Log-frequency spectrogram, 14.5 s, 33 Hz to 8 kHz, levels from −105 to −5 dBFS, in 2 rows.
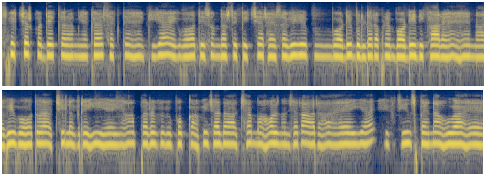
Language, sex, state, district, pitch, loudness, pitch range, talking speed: Hindi, female, Jharkhand, Sahebganj, 240 Hz, -17 LUFS, 230-245 Hz, 195 wpm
